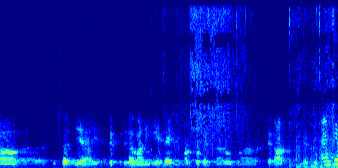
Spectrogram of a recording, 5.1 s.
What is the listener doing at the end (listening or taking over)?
taking over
